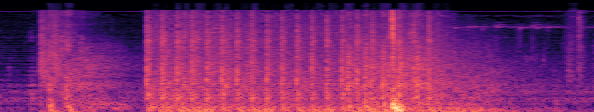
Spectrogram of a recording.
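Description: Automatic gunfire from bots in the video game Ring of Elysium: a short lead-in, then a loud, rapid burst of shots for nearly two seconds before it trails off.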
